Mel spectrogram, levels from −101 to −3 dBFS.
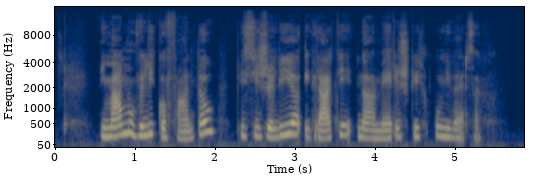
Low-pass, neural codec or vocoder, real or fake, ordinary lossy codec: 14.4 kHz; codec, 44.1 kHz, 3.4 kbps, Pupu-Codec; fake; AAC, 48 kbps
